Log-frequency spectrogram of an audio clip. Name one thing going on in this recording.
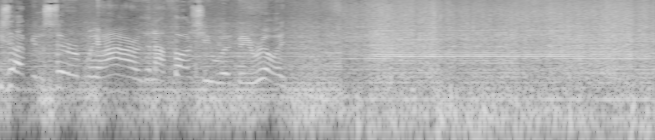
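A motorboat engine roars at speed.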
